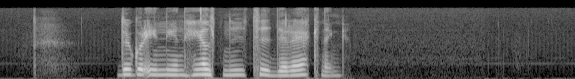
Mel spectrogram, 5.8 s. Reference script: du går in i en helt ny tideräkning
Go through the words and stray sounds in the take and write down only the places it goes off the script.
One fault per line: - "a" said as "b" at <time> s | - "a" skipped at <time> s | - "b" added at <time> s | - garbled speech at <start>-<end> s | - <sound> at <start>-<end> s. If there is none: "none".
none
